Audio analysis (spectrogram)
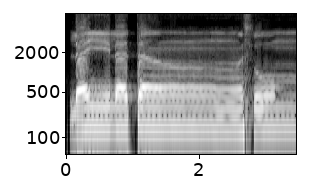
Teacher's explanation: Maka dengung dengan kadar dua harakat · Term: ikhfa hakiki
